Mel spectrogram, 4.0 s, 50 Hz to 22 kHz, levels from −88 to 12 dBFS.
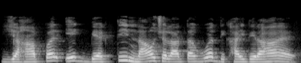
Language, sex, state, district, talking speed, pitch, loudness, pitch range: Hindi, male, Uttar Pradesh, Lalitpur, 165 wpm, 170 Hz, -13 LUFS, 160-205 Hz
